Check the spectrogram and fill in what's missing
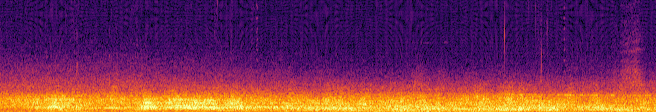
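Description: A jet airliner rumbles at Los Angeles airport, taxiing or on the runway, as a steady broad engine roar that holds level across the whole stretch without fading away.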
